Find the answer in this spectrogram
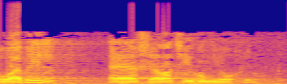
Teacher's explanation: بيسكت لتحقيق الهمزة عشان يقرأ الهمزة يخرجها من مخرجها من غير ما تختلط بغيرها · Term: السكت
